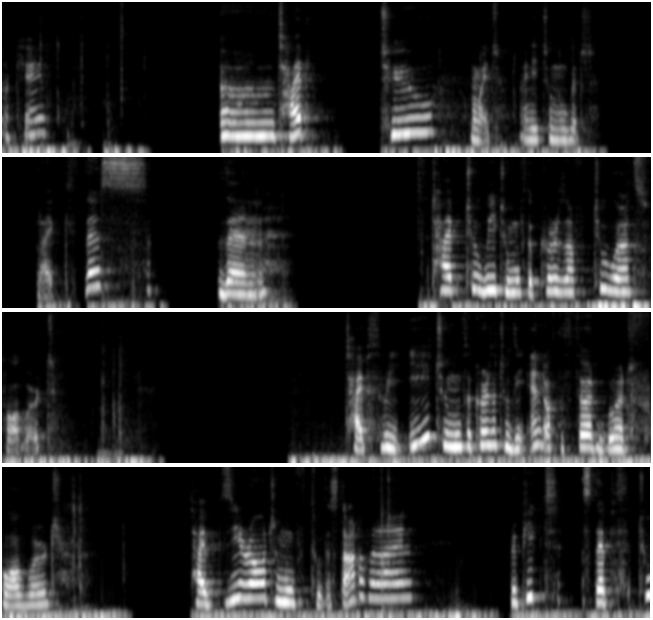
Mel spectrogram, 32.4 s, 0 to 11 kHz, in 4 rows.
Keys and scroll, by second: 0.0-1.3 typing, 5.6-11.6 typing, 16.5-17.5 typing, 24.1-25.1 typing, 28.4 0.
